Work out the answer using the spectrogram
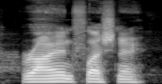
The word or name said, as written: Fleschner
